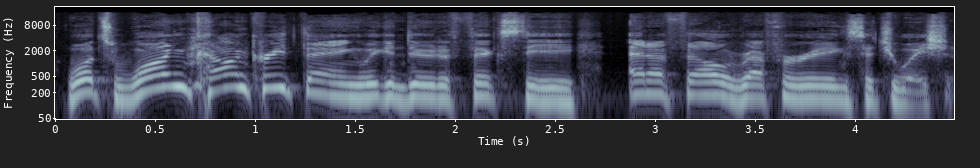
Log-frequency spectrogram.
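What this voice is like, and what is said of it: Game show announcer voice. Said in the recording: “you have to read this in a game show announcer voice”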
